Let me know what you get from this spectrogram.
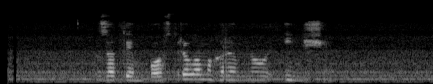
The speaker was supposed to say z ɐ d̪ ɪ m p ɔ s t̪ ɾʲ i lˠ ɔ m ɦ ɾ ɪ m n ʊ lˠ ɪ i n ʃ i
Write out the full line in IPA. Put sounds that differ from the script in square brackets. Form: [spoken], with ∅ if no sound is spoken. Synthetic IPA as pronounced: z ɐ [t̪] ɪ m p ɔ s t̪ ɾʲ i lˠ ɔ m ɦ ɾ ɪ m n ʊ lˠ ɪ i n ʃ i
